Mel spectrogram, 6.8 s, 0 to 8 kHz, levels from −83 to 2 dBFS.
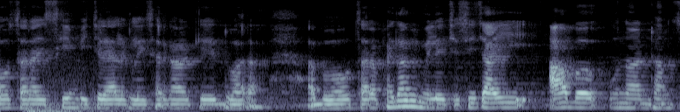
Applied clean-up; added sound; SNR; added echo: none; Boom; 15 dB; reverberation time 1.6 s.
